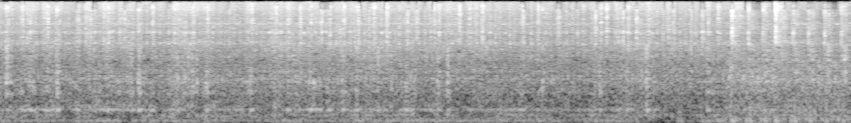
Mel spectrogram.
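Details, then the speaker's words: Hot-bulb semi-diesel lawnmower engine running on gasoline with the spark plug disconnected after warm-up, carburetor leaned out; hard, uneven rapid rattling knock, harsh and strained, sounding seconds from blowing up. Harsh knocking from auto-ignition running. "And that's because the way this engine sounds when it's running as a semi-diesel, well, it sounds like it's seconds away from blowing up."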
